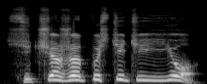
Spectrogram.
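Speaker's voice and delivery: loud, high angry shout. Acted. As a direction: yell it out to stop them. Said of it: "крикнул Пашка". (громкий крик)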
